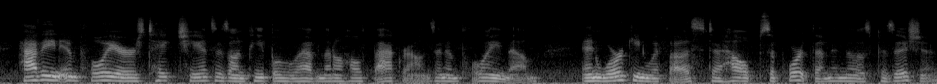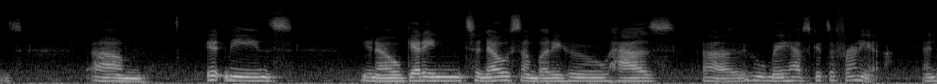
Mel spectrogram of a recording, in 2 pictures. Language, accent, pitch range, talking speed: English, American, 140-165 Hz, 135 wpm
